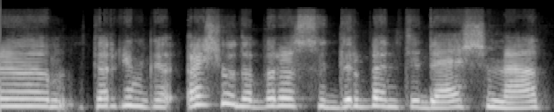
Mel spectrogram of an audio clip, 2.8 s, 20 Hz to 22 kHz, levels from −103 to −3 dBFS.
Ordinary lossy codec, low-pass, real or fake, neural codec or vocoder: Opus, 16 kbps; 14.4 kHz; fake; codec, 44.1 kHz, 2.6 kbps, SNAC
